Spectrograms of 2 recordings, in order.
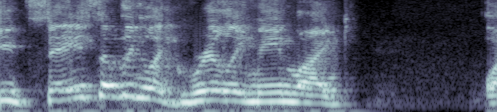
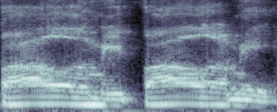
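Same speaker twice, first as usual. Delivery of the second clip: put-on creepy voice, lower pitch; 6 semitones lower than usual. Retelling a story as Trudy leads Candace away: creepy Trudy voice. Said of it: "she's getting creepier and creepier".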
